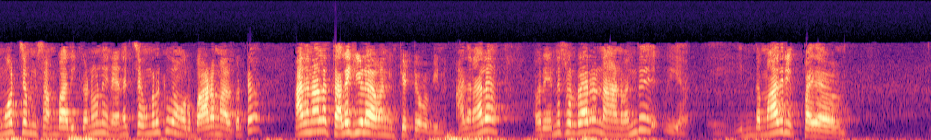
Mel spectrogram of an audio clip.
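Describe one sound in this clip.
An elderly woman speaks calmly and expressively into a close microphone.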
